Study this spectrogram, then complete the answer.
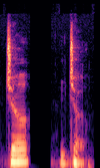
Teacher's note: Creating a fricative sound. यानी पहले stop की तरह होगा। फिर उसके बाद फ्रिक्शन भी क्रिएट होगी।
